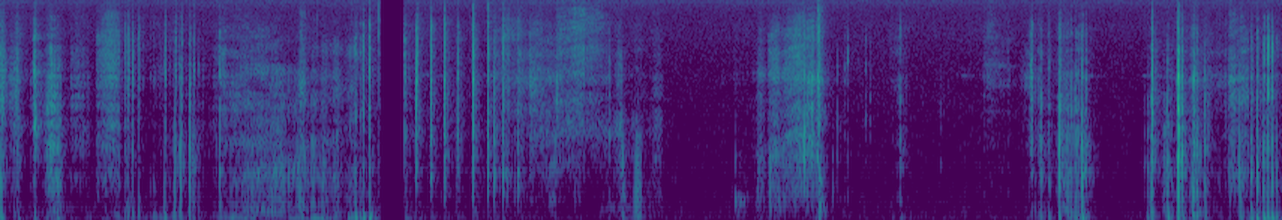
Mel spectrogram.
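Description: Fingertips and long nails slide over, squeeze and turn the glossy photo pages of a large open hardcover book, producing quiet crinkling, scratching and soft tearing-like rustles. Short crisp clicks and swishes come in clustered bursts, with a brief silent gap near three seconds and louder page turns toward the end.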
